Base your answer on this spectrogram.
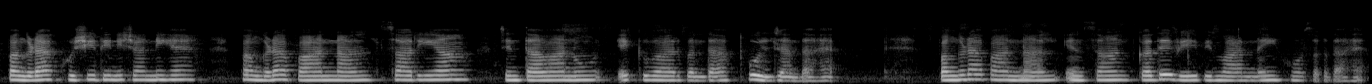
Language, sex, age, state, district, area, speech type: Punjabi, female, 45-60, Punjab, Jalandhar, urban, spontaneous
